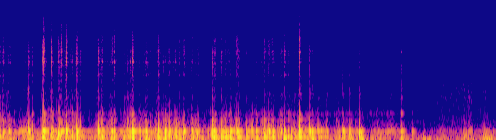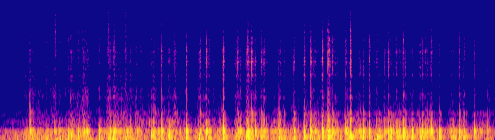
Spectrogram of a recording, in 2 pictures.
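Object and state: Metal mesh microphone grille being scratched.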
